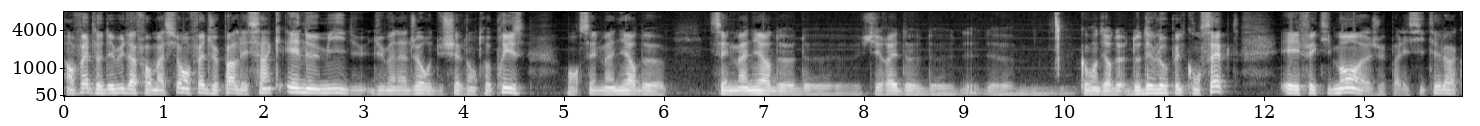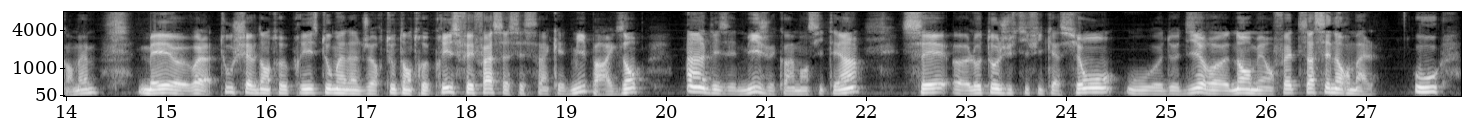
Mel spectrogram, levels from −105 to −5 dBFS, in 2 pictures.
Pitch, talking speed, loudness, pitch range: 120 Hz, 210 wpm, -19 LUFS, 110-135 Hz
